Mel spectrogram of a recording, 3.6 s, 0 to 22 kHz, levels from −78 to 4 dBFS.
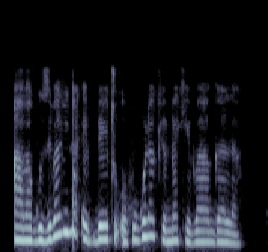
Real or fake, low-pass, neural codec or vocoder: fake; 7.2 kHz; codec, 44.1 kHz, 7.8 kbps, DAC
